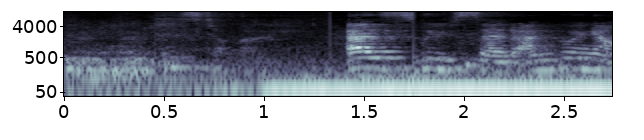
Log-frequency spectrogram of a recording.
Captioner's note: audience laughs; whispers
